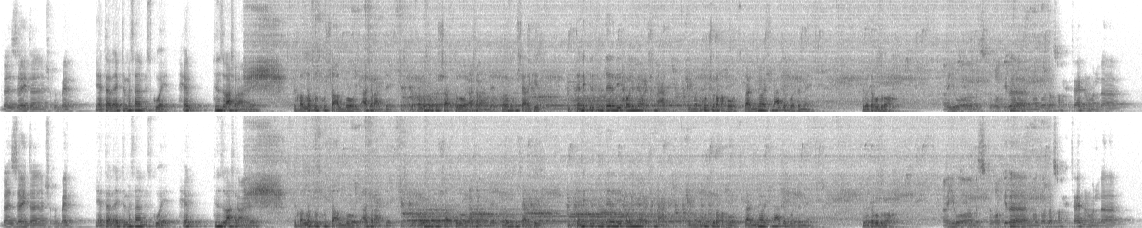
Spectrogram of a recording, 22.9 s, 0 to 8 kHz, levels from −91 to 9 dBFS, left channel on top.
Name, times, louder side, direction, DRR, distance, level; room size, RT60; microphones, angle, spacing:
voice 1, 0.0-1.4 4.7-5.0 18.8-22.3, right 1 dB, 70° right, 5 dB, 0.8 m, -27 dB
voice 2, 1.9-3.9 4.3-5.2 5.9-7.9 8.2-16.3 17.2-17.9, left 2 dB, 70° left, 7 dB, 0.6 m, -21 dB
sound 1, 4.9-21.0, left 1 dB, 35° left, 2.4 m, -37 dB
Guitar, 8.0-14.5, right 3 dB, 30° right, 0.9 m, -26 dB
sound 2, 11.6-20.5, equal, ahead, 1.2 m, -44 dB
11.0 x 7.3 x 2.3 m, 1.0 s
head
